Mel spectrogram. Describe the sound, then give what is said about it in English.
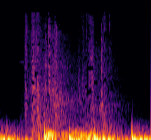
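A quick heartbeat sound effect: deep, muffled thumps pulse in a rapid, slightly uneven rhythm, with a faint wash of higher hiss between beats and no talking. “I mean, I think I played it cool, but my heart was beating fast as hell.”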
